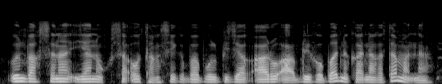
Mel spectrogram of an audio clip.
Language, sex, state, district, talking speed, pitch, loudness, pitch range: Garo, male, Meghalaya, South Garo Hills, 150 wpm, 115 Hz, -19 LUFS, 110-125 Hz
